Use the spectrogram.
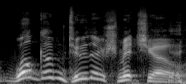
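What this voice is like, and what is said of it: Exaggerated fake radio announcer voice. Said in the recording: “fake voice ... I don't do some weird, you know”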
